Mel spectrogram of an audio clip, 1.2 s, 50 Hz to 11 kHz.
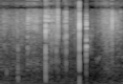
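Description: A digging tool strikes a buried glass whiskey bottle with an aluminum top, likely from the 1930s or 40s, while digging out a metal detector signal in rooty ground. Six short, bright clinks stand out over faint scraping, each dying away almost instantly. The sound marks the buried object as glass, and the bottle is then dug out.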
